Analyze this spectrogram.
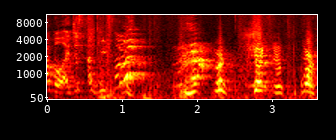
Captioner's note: Jessie screams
